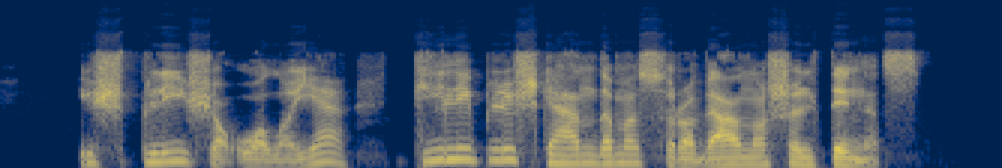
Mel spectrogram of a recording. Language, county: Lithuanian, Vilnius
